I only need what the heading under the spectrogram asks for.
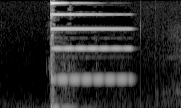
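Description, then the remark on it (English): A single bright bell ding strikes sharply and rings with clear, high metallic overtones for under a second before cutting off abruptly. No voices accompany it. “Ding. Ding.”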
